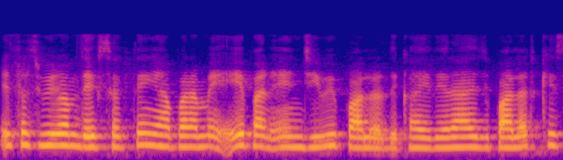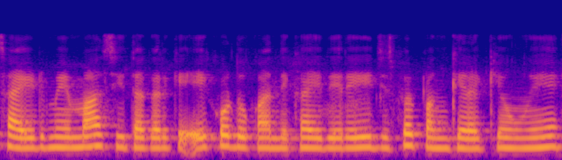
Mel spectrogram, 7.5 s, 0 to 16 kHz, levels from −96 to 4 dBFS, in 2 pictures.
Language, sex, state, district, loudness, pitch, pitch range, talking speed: Hindi, female, Bihar, Vaishali, -18 LUFS, 205 Hz, 200-220 Hz, 320 wpm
